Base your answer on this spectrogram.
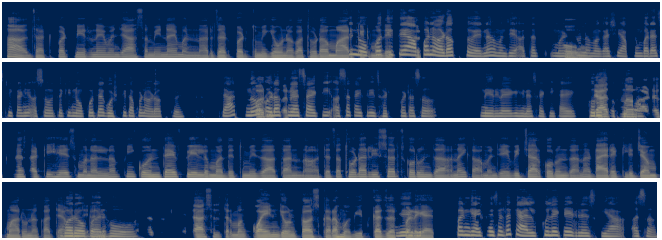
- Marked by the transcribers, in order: tapping; unintelligible speech; other background noise; in English: "टॉस"; chuckle; in English: "रिस्कपण"; in English: "रिस्क"
- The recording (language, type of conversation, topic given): Marathi, podcast, निर्णय घ्यायला तुम्ही नेहमी का अडकता?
